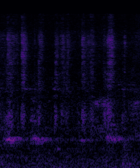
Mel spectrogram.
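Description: Pen writing on paper, a run of short, faint strokes as a word is written out.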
